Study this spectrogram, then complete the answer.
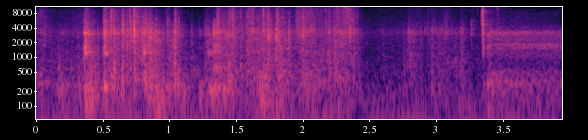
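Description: Close, crisp crinkling of a plastic parts bag from a model kit box being handled, in irregular bursts with brief pauses and a sharper rustle near the end.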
